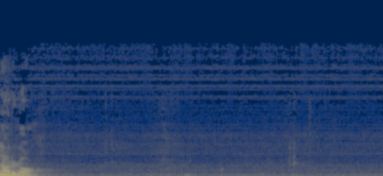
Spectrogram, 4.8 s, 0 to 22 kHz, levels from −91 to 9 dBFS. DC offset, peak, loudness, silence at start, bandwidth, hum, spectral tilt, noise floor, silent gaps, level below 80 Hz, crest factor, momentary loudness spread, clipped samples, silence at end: 0.2%; -8 dBFS; -27 LUFS; 0 s; 17 kHz; none; -7 dB/octave; -52 dBFS; none; -60 dBFS; 24 dB; 22 LU; under 0.1%; 1.1 s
